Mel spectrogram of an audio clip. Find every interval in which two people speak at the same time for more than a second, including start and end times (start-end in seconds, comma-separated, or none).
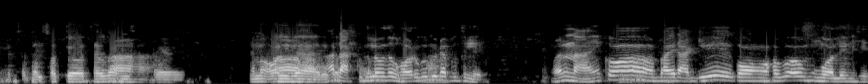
2.8-4.5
